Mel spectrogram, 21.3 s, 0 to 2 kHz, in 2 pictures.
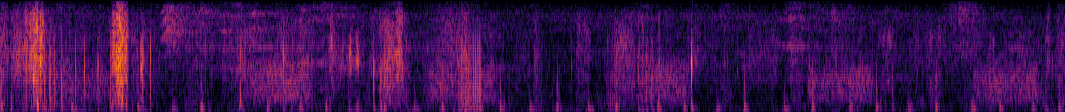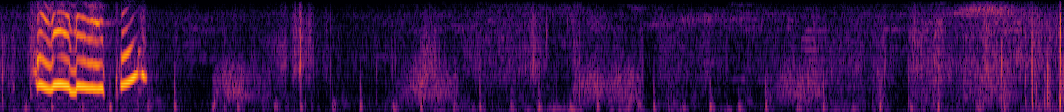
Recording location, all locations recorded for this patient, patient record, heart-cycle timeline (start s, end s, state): pulmonary valve (PV)
aortic valve (AV)+pulmonary valve (PV)+tricuspid valve (TV)+mitral valve (MV)
#Age: Child
#Sex: Male
#Height: 115.0 cm
#Weight: 23.1 kg
#Pregnancy status: False
#Murmur: Present
#Murmur locations: aortic valve (AV)+tricuspid valve (TV)
#Most audible location: tricuspid valve (TV)
#Systolic murmur timing: Early-systolic
#Systolic murmur shape: Decrescendo
#Systolic murmur grading: I/VI
#Systolic murmur pitch: Low
#Systolic murmur quality: Harsh
#Diastolic murmur timing: nan
#Diastolic murmur shape: nan
#Diastolic murmur grading: nan
#Diastolic murmur pitch: nan
#Diastolic murmur quality: nan
#Outcome: Normal
#Campaign: 2015 screening campaign
0.00	12.76	unannotated
12.76	12.86	S1
12.86	12.98	systole
12.98	13.12	S2
13.12	13.38	diastole
13.38	13.47	S1
13.47	13.64	systole
13.64	13.74	S2
13.74	13.95	diastole
13.95	14.05	S1
14.05	14.24	systole
14.24	14.34	S2
14.34	14.56	diastole
14.56	14.66	S1
14.66	14.84	systole
14.84	14.94	S2
14.94	15.17	diastole
15.17	15.26	S1
15.26	15.43	systole
15.43	15.52	S2
15.52	15.74	diastole
15.74	15.83	S1
15.83	16.02	systole
16.02	16.09	S2
16.09	16.33	diastole
16.33	16.43	S1
16.43	16.60	systole
16.60	16.68	S2
16.68	16.90	diastole
16.90	16.99	S1
16.99	17.17	systole
17.17	17.25	S2
17.25	17.46	diastole
17.46	17.55	S1
17.55	17.73	systole
17.73	17.81	S2
17.81	17.99	diastole
17.99	18.12	S1
18.12	18.26	systole
18.26	18.37	S2
18.37	18.60	diastole
18.60	18.72	S1
18.72	18.84	systole
18.84	18.94	S2
18.94	19.14	diastole
19.14	19.26	S1
19.26	19.40	systole
19.40	19.51	S2
19.51	19.72	diastole
19.72	19.90	S1
19.90	19.98	systole
19.98	20.10	S2
20.10	21.30	unannotated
